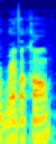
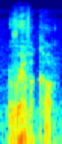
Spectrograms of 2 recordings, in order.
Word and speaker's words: Revachol: He pronounces Revocol with a hard K, unlike other people.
